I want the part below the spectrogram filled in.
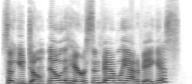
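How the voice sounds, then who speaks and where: A woman's voice: high voice, fast, sharp tone, no room sound, clean studio sound. An actress playing a snarky, wisecracking young modern woman in a comedy radio drama.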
